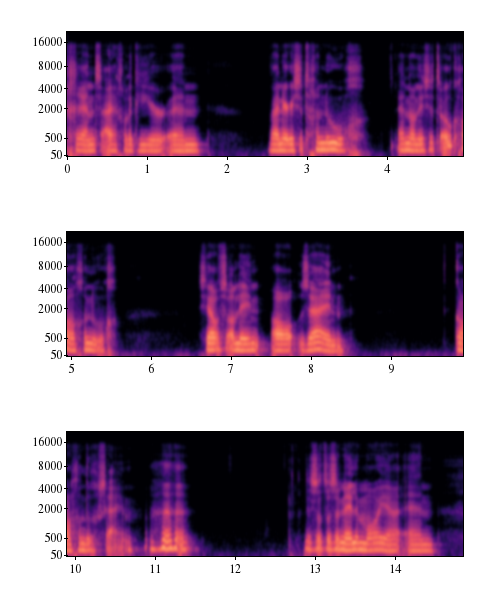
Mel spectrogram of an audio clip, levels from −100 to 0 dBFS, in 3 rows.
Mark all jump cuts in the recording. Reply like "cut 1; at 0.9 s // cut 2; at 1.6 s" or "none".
cut 1; at 3.9 s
